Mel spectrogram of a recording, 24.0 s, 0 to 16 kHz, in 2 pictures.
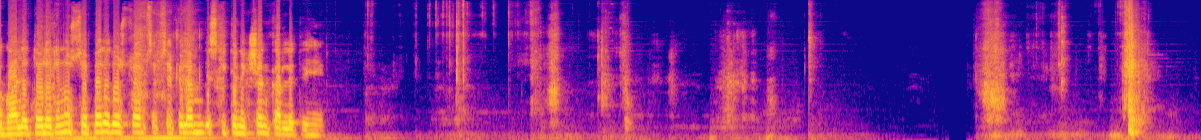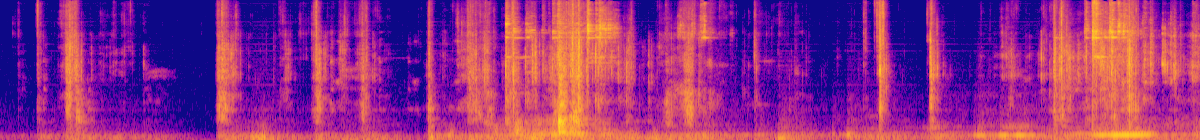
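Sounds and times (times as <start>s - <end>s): hands handling wires and pipes: 3.6s - 8.4s, 10.1s - 24.0s.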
